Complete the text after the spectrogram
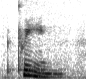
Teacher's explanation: so the first syllable is almost like the schwa sound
